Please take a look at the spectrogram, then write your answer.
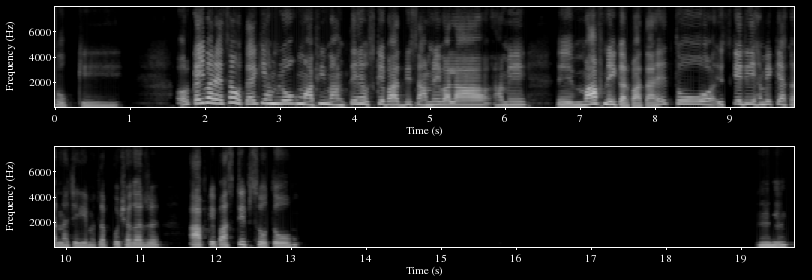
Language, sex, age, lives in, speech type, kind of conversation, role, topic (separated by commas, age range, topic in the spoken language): Hindi, female, 30-34, India, conversation, podcast, host, Maafi maangne aur dene mein balance kaise banate ho?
